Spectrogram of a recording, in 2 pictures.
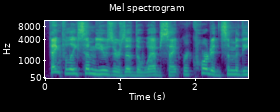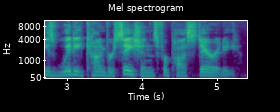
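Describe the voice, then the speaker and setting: A man narrating a scripted documentary as its host, with wry, deadpan humour. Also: a little high, normal speed, vocal fry, slight background noise.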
